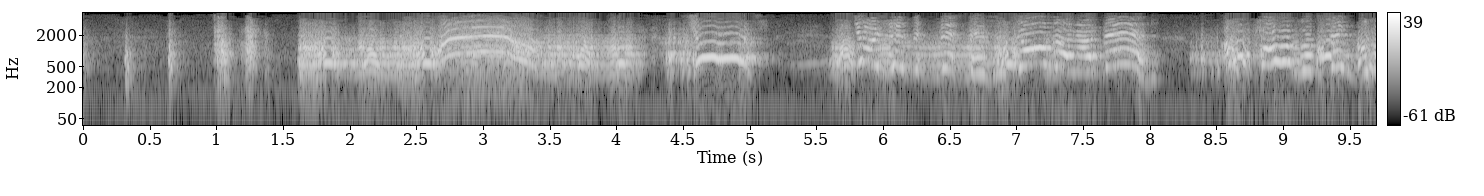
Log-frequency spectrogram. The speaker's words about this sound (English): It's only a dog, for Pete's sake. He's not going to hurt you.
